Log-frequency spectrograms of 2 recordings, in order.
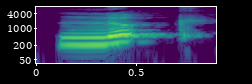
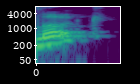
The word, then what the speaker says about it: look: Look. It's a very short sound. Look.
